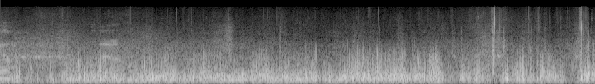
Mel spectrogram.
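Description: Wind buffeting the camera microphone: a loud, continuous rough rumble with a few sharp clicks near the end.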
